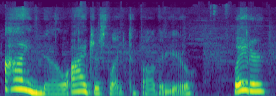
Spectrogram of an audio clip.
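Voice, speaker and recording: A woman plays a mischievous young spellcaster in a fantasy comedy audio drama, cocky and melodramatic. The voice is slightly high, with a mellow tone and a husky rasp. The delivery is teasing and theatrical. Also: very animated, moderate pace, faint music behind, exaggerated voice. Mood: breezy, teasing.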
